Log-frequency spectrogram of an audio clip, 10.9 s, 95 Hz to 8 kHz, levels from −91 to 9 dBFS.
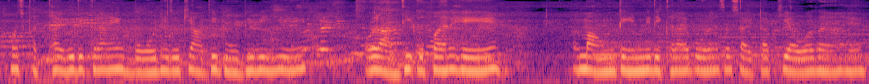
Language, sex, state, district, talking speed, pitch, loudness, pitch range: Hindi, female, Bihar, Lakhisarai, 140 wpm, 200 Hz, -16 LUFS, 195-205 Hz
